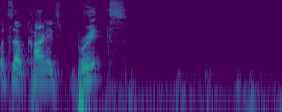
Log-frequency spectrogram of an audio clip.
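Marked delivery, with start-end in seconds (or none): 0.0-1.6 bricks hit slow and loud. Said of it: "Emphasis on the bricks".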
